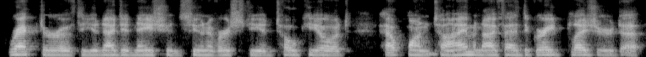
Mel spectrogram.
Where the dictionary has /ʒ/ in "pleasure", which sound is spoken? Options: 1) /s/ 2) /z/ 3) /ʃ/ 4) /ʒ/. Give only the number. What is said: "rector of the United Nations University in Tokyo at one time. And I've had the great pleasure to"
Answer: 4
